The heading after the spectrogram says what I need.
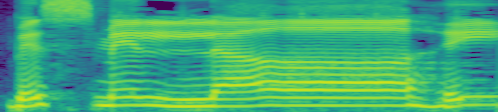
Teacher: ہم نے لام کو باریک پڑھا. کس سبب سے؟ کیونکہ اللہ کے لام سے پہلے زیر تھا، اسی لیے باریک پڑھا.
